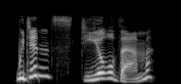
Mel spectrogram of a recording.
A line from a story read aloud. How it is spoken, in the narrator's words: FM snapped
